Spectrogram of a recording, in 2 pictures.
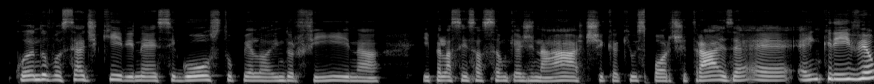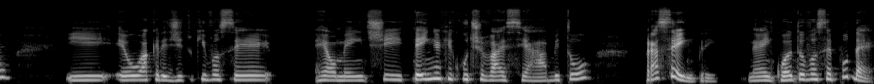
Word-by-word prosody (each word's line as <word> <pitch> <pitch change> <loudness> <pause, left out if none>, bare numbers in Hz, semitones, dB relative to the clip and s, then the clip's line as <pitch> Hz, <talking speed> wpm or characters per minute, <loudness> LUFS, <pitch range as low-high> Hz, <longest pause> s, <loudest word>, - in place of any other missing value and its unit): quando 215 +2 +2
você 205 +1 -3
adquire, 205 -1 -2
né, 180 -1 -1
esse 180 +2 -4
gosto 195 +3 +1
pela 175 -2 -4
endorfina 170 -2 -3 0.4
e 175 - -4
pela 180 0 -1
sensação 180 0 -3
que 175 - -8
a 175 - -2
ginástica 175 +1 0
que 160 +4 -8
o - - -1
esporte 170 -2 -5
traz, 185 +2 +3
é 190 0 -2
é - - -20
é 200 - -1
incrível 250 +5 +5 0.6
e 195 0 -1
eu 200 0 +3
acredito 195 -1 -1
que 225 +1 -4
você 210 -1 0 0.4
realmente 190 +3 -1
tenha 240 +4 +6
que 265 -1 -1
cultivar 230 -5 0
esse 195 0 -3
hábito 205 - -2 0.5
pra 285 - +4
sempre, 155 - +3 0.3
né, 180 +2 -1
enquanto 195 +6 +3
você 240 +1 +2
puder. 215 - -1
195 Hz, 135 wpm, -24 LUFS, 180-215 Hz, 0.6 s, tenha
